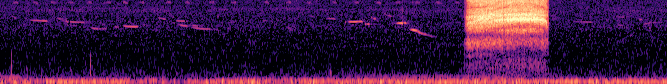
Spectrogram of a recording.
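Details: An almost-fledged young burrowing owl, displaced from its burrow by flooding at Santa Rosa Ranch, Florida, gives its rattlesnake call to warn off unwanted visitors: one harsh, buzzy hiss lasting about a second, over low rumble and faint distant chirps.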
